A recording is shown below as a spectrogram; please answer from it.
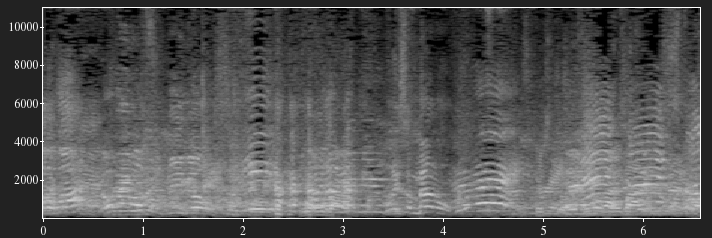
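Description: Indistinct chatter: several voices talking over one another in a large room, with no music playing.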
